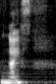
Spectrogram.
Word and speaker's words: gneiss: And some examples are gneiss. Isn't that funny? That's how you pronounce that word. It's gneiss.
